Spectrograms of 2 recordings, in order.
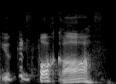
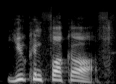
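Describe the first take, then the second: First: Imitating a Canadian accent. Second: Put-on Canadian accent. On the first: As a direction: say it like a riled Canadian. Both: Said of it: "In such a Canadian accent".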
